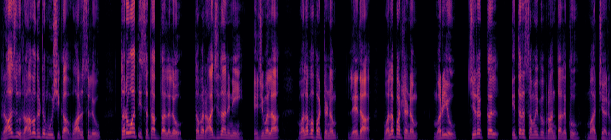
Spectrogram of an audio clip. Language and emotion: Telugu, neutral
